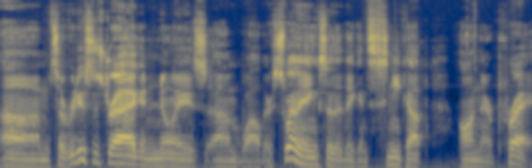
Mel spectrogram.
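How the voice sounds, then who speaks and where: A man with a normal speaking voice talks at a moderate pace, his fairly low pitch showing ordinary variation, in a very clean recording with a silent background. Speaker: science teacher. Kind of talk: recorded lecture. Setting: home basement. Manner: many fillers (um, uh).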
